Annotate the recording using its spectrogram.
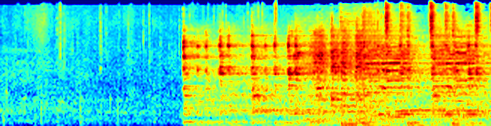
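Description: Quiet hall sound with a few faint clicks, then quickstep dance music starts abruptly about two and a half seconds in and plays on at full level.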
